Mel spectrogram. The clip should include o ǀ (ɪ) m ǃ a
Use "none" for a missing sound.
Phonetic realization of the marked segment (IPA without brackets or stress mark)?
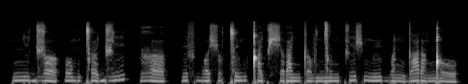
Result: y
